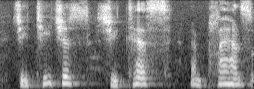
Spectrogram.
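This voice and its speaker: With an American accent and vocal fry, a woman speaks at a fairly slow pace with fairly even intonation. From Monterey, California. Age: 80s+. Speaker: school volunteer. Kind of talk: public comment.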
